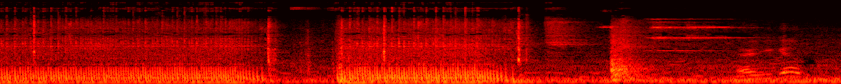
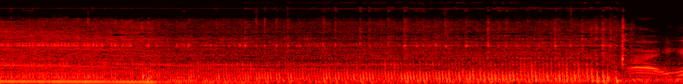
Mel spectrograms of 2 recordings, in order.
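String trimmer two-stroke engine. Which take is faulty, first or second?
second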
